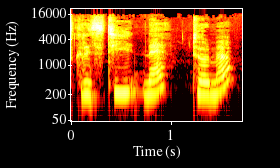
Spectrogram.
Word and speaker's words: Christine Trümer: In German it's Christine Trümer.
